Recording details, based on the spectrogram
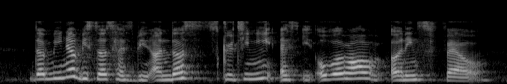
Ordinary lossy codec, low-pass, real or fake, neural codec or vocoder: none; none; fake; codec, 16 kHz, 16 kbps, FunCodec, trained on LibriTTS, 50 frames a second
